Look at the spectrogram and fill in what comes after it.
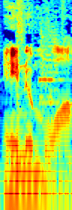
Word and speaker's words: Ennui: Ennui.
